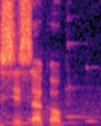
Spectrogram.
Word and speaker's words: Sissoko: the way you pronounce my name is Si Circle but back home people call me I'm from Mali West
